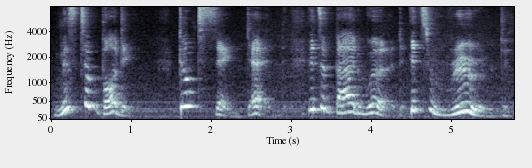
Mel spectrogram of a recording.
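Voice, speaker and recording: A man's voice: high-pitched, huge pitch swings, drawn-out words, voice pushed up, exaggerated voice. A man voicing a plump, prim society lady, fussy and easily outraged, in a storybook reading. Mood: prim outrage. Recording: echoey room, faint background noise.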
